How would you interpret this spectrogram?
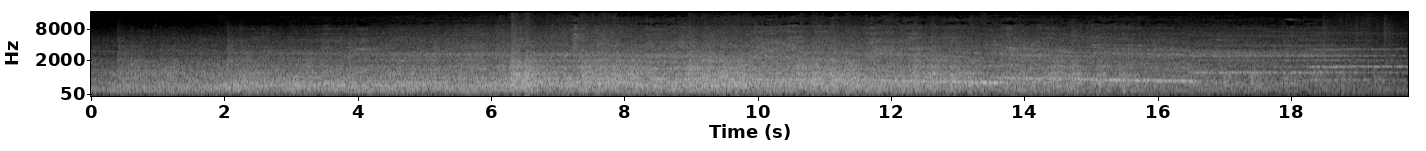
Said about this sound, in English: Ladies and gentlemen, here it is, a Manhattan Bound 7 train approaching Hunters Point Avenue.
